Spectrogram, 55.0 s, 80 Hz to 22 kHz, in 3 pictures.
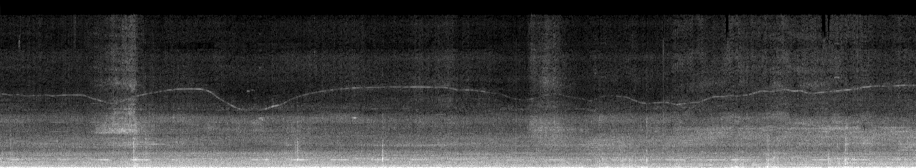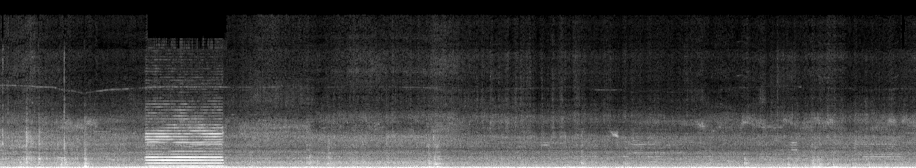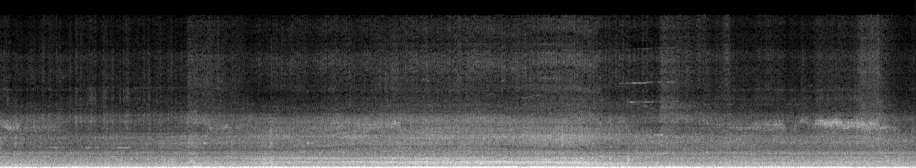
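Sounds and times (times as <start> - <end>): excavator diesel engine running: 0.0 - 54.9
horn blast: 21.2 - 23.0.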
